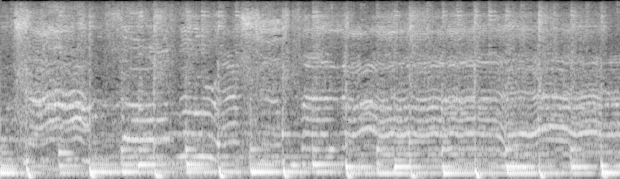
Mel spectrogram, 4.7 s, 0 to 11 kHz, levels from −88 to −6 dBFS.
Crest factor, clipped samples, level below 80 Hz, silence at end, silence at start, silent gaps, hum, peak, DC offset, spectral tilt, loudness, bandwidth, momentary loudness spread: 10 dB; 0.2%; -24 dBFS; 0 s; 0 s; none; none; 0 dBFS; under 0.1%; -3.5 dB/octave; -9 LUFS; 11 kHz; 3 LU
